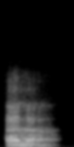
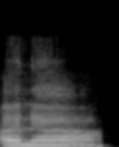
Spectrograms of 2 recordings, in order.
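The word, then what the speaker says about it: أنا: But we do not pronounce the alif, all right? It's just a silent letter, kind of like how in English we have silent letters. We say knife, not knife, even though we have a K there. Same thing here. We say ana, short noon, not ana, okay?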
